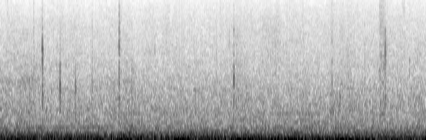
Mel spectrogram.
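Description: Car engine running, a steady low rumble heard from inside the cabin, with a few faint ticks.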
